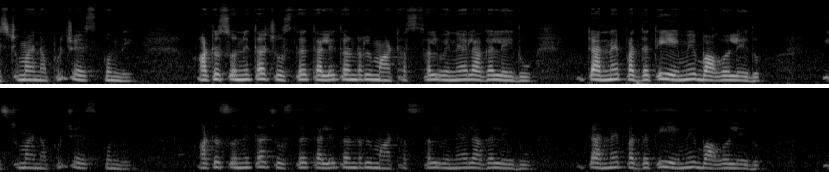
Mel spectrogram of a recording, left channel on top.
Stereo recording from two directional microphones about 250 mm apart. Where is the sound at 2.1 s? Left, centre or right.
Left.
